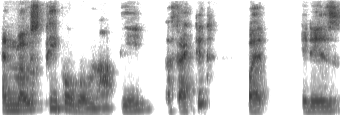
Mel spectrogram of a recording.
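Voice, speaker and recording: A man's fairly high, unremarkable speaking voice with lively intonation. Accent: American. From United States. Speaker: fraud analytics manager. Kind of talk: podcast interview.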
